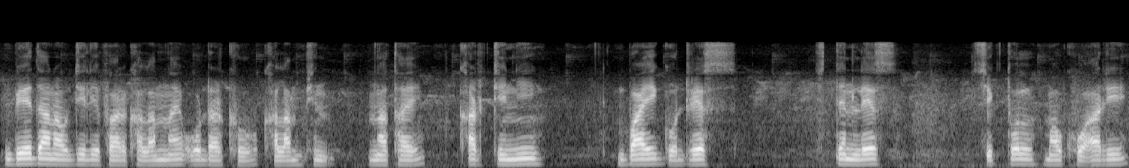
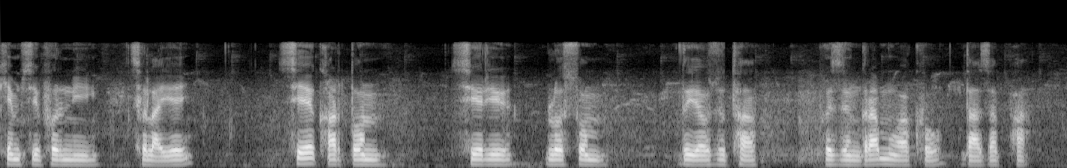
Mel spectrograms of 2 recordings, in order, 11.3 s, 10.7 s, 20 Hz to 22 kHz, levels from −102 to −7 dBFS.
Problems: constant background noise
